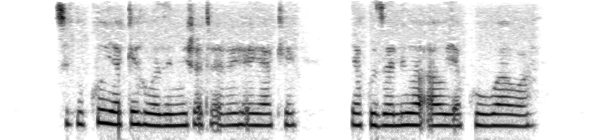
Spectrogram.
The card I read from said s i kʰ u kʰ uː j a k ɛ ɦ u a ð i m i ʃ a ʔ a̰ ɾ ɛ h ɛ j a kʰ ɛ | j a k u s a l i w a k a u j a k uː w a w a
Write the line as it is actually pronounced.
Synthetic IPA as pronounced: s i k u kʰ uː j a k ɛ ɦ u a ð i m i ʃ a t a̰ ɾ ɛ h ɛ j a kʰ ɛ | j a k u z a l i w a ʔ a u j a k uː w a w a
